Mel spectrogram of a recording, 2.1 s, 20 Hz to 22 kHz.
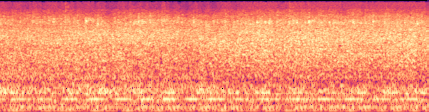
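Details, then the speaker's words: LTx-swapped Trans Am with 6L80E transmission idling hotter than 196°F coolant: steady rushing airflow over smooth, even idle as radiator fans switch to high speed; upper-hose sensor working within a couple degrees, normal. "so let's wait for it to get a little hotter we'll see if high speed comes on and there they"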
